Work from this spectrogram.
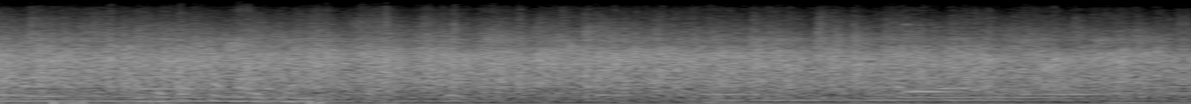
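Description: Congregation in a church applauding steadily and evenly for several seconds, a faint, distant wash of clapping with a brief voice in the background.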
